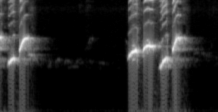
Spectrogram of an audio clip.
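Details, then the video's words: Female White-rumped shama, in breeding condition, calling to a male: two short bursts of sharp chirping whistles with quick upward slurs, separated by over a second of silence. "Suara Murai Betina Gacor Memanggil Jantan"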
